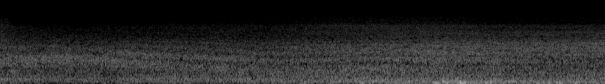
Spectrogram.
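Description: Blizzard wind blowing steadily, with a gust buffeting the microphone about four and a half seconds in.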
